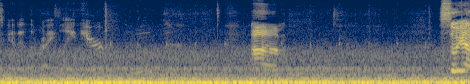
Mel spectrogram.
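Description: Steady low road rumble inside a car on a long solo highway drive, continuous and loud throughout, with a voice speaking over it and a brief higher-pitched noise twice.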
